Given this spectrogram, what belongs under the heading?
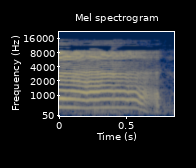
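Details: Infant daughter with hiccups cries after her father tries to scare the hiccups away: a single sustained, steady high-pitched cry that falls away at the end; hiccups persisted.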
